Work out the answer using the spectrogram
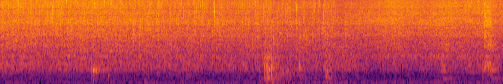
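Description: Ground masala paste sizzling in hot oil in a metal kadai, just thinned with water and being stirred with a metal spatula, with a few short knocks of the spatula against the pan. The water is being fried off the masala as it cooks down.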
